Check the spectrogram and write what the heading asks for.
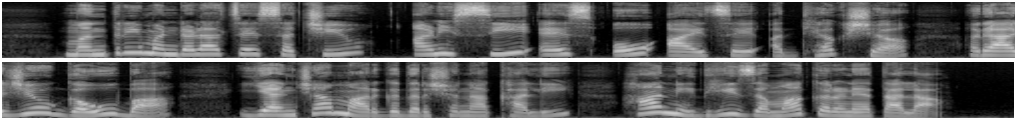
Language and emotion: Marathi, neutral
